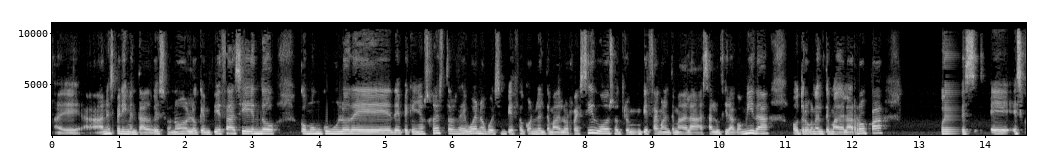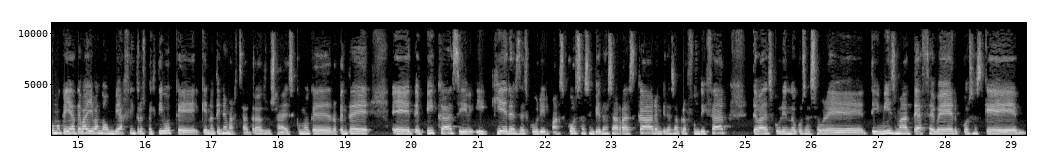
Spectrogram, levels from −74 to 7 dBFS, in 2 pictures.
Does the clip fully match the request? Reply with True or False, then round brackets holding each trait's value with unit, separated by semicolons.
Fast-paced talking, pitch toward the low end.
False (200 wpm; 185 Hz)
